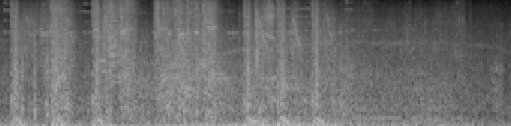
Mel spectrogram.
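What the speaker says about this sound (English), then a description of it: "now they realize I'm shooting at them" Rapid gunfire as the player shoots at enemy soldiers in Metal Gear Solid V, dense overlapping cracks and bursts in quick succession, loud and close, easing slightly toward the end, with no talking.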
